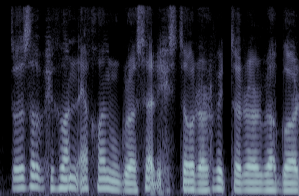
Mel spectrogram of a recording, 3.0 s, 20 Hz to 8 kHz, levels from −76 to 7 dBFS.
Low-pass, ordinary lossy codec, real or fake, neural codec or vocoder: 7.2 kHz; none; fake; codec, 16 kHz in and 24 kHz out, 0.8 kbps, FocalCodec, streaming, 65536 codes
